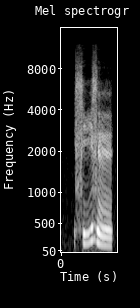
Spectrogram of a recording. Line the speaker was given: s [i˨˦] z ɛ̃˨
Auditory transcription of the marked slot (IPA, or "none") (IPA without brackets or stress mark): i˨˦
